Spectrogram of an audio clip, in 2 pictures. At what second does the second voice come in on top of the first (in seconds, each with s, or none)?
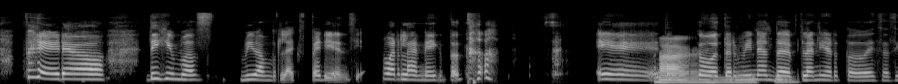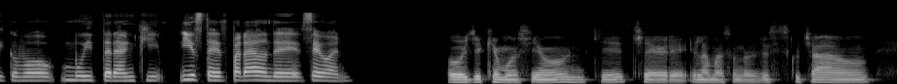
6.5 s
